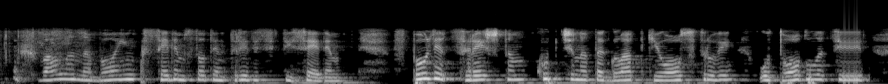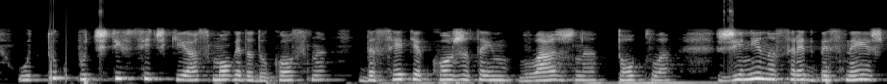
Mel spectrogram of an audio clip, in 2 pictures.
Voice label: bulgaro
